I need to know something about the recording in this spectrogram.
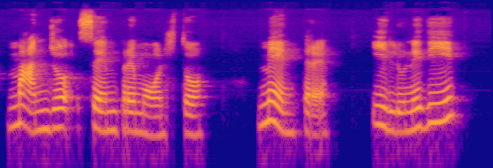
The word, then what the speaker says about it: lunedì: I giorni della settimana sono lunedì, martedì, mercoledì, giovedì, venerdì, sabato, domenica. I primi cinque hanno l'accento sulla i finale, sono tutti maschili, tranne la domenica e si scrivono tutti con la lettera minuscola.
